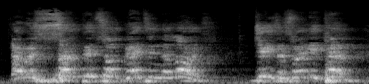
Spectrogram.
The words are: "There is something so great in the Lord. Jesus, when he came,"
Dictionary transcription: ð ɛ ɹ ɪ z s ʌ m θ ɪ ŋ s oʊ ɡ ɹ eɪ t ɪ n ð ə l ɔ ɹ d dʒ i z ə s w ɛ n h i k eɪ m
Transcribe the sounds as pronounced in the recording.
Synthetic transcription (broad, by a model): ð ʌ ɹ ɪ z s ʌ m θ ɪ ŋ s oʊ ɡ ɹ eɪ t ɪ n ð ə l ɔ ɹ d dʒ i z ə s w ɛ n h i k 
